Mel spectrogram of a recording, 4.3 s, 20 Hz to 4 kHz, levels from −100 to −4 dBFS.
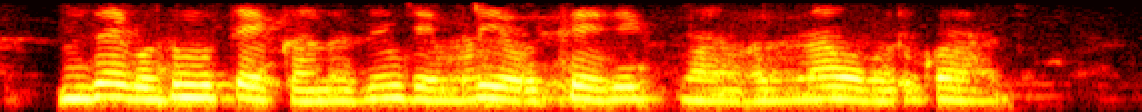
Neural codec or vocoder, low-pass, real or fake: codec, 16 kHz in and 24 kHz out, 2.2 kbps, FireRedTTS-2 codec; 3.6 kHz; fake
